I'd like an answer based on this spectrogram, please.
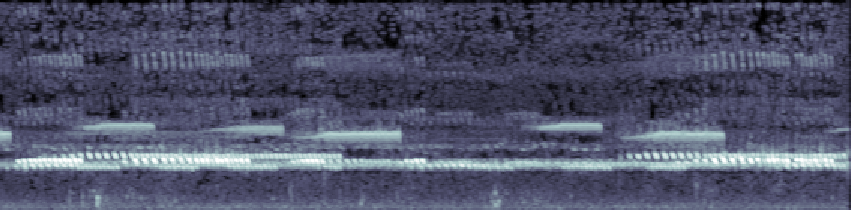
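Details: Crickets calling at dusk on Aroha Island, New Zealand: steady high, fast-pulsed trilling from several insects overlapping, swelling and fading slightly, with quiet clicks underneath.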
